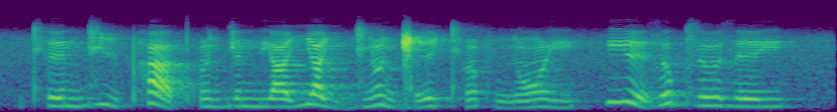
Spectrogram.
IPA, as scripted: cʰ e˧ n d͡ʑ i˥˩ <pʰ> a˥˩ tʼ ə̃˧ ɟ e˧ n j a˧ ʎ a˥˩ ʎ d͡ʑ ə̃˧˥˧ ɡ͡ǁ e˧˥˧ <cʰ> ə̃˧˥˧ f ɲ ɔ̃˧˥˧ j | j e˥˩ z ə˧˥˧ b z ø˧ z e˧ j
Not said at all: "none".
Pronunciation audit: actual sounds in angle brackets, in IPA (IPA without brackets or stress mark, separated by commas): pʰ, cʰ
